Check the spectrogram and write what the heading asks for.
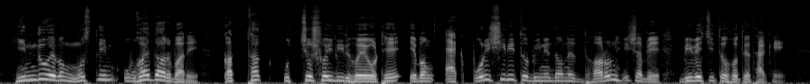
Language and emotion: Bengali, neutral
